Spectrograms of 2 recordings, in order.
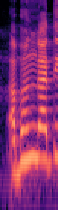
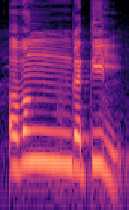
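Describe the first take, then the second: First: The second consonant is an aspirated 'bh'. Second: The second consonant is a soft 'v'. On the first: The speaker calls it right. "अभंगातील म्हणायचं" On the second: The speaker calls it wrong. "तर अवंगतील"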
